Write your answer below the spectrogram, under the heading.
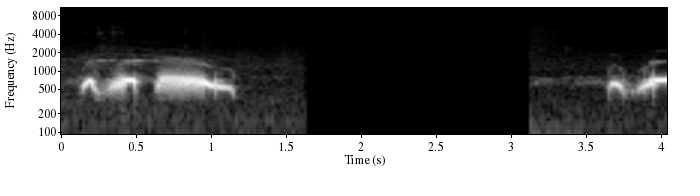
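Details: Spotted dove coo used to lure other doves: one full phrase of a quick two-note coo running into a longer, throaty, falling note, then a long silence before the next phrase begins at the end.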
